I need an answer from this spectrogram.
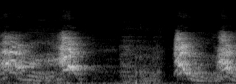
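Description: Sharp, high yapping barks from a puppy come in loud, quick bursts separated by a short quieter gap, with no voices over them.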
